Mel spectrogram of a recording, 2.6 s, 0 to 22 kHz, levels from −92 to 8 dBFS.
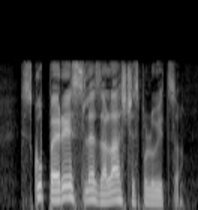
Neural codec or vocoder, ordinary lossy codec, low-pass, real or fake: none; MP3, 96 kbps; 7.2 kHz; real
